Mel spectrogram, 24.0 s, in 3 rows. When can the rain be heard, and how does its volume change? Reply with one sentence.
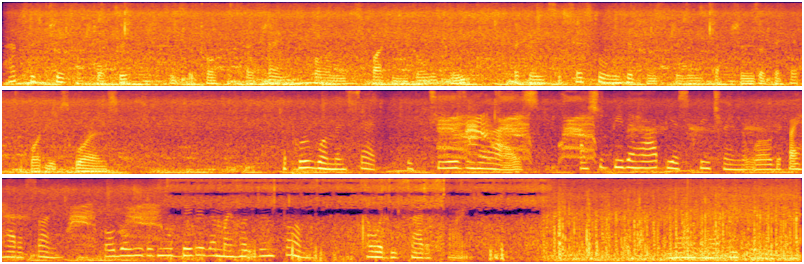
The rain can be heard from 0.0 to 23.9 s, getting quieter then louder.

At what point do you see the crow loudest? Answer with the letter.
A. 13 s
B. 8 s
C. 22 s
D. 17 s
A.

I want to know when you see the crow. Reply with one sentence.
The crow can be heard from 12.3 to 17.8 s.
